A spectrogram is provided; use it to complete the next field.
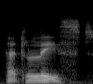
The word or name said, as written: at least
